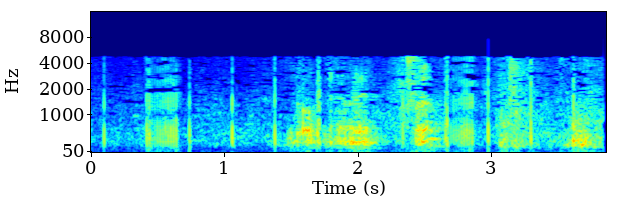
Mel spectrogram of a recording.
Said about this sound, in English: Someone knocking?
